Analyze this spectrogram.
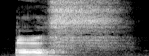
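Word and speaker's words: אף: Não tem o pontinho dentro, então é o fe, som de F, que é a palavra, vamos pronunciar aqui.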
